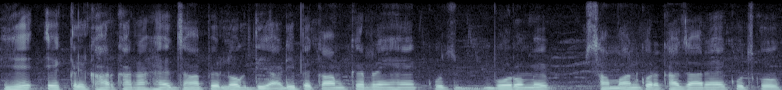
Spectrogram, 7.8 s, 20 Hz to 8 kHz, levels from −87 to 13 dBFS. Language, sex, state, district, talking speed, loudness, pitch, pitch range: Hindi, male, Rajasthan, Bikaner, 200 wpm, -13 LUFS, 135 Hz, 125-140 Hz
